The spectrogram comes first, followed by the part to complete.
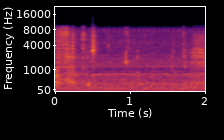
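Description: Quiet room tone with a steady low hum, broken by a couple of faint clicks of a computer mouse, one about half a second in and one near the end.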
